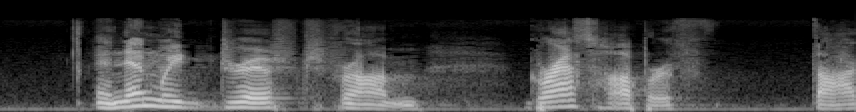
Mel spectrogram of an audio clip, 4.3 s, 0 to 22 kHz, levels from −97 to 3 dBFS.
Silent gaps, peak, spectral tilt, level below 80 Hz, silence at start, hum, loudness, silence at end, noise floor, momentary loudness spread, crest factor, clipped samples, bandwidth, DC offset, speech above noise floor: none; -2 dBFS; -6.5 dB/octave; -64 dBFS; 0.5 s; none; -22 LUFS; 0 s; -52 dBFS; 14 LU; 22 dB; under 0.1%; 11.5 kHz; under 0.1%; 31 dB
